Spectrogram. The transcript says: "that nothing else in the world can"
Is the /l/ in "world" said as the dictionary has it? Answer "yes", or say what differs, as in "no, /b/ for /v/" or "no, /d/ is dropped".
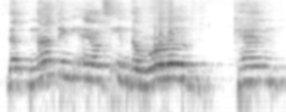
yes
